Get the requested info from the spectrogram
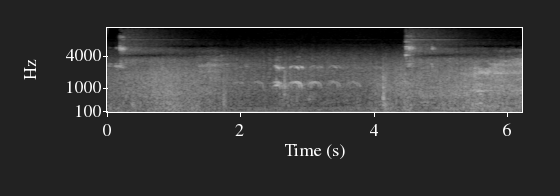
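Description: Steady rushing background noise with a short run of about five honking bird calls in the middle, followed by a couple of sharp knocks.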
